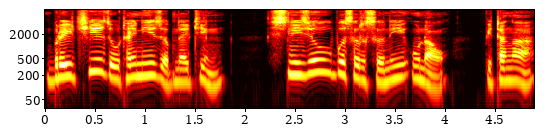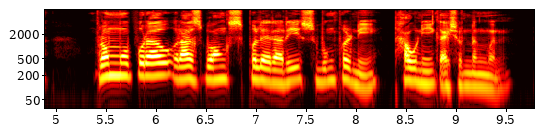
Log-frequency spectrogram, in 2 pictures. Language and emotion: Bodo, neutral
